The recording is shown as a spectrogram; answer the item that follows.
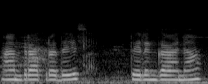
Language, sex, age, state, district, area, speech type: Sanskrit, female, 30-45, Kerala, Thiruvananthapuram, urban, spontaneous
